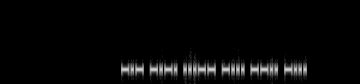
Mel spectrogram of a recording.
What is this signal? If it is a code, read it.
Morse code, heard as a keyed tone, about 52 wpm, 700 Hz. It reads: K C 3 B Z B
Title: USA Call Signs - 6 Characters - 6x Character Spacing - 50wpm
